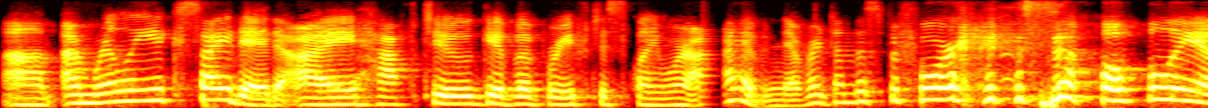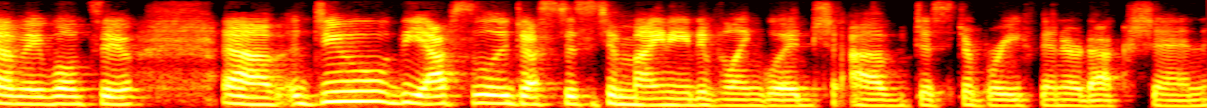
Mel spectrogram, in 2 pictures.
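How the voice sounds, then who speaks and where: A woman with a slight Midwestern US accent speaks at a moderate pace and medium pitch, her pitch swinging very widely. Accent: very light, Midwest-sounding. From Latvia, Cēsis. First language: Latvian. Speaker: nonprofit manager, language presenter. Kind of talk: presentation. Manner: hesitant, many fillers.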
